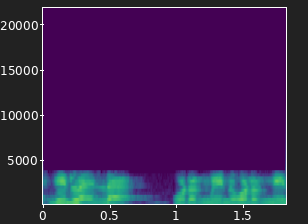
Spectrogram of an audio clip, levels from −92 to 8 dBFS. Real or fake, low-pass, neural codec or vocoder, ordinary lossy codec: real; 3.6 kHz; none; none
